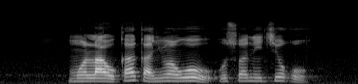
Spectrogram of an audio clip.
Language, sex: Northern Sotho, male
